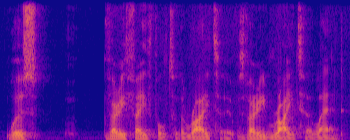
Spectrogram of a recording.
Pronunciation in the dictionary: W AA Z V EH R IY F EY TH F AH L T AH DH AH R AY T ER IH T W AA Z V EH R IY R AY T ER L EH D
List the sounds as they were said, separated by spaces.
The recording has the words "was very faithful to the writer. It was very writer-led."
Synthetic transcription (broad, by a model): W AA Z V EH R IY F EY TH F AH L T AH DH AH R AY T ER IH T W AA Z V EH R IY R AY T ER L EH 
